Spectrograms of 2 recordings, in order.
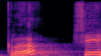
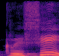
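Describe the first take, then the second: First: High, loud model of കൃഷി; teacher models കൃഷി for the class; drawn-out model word. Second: Said in the usual way. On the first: Shown as a demonstration. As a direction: stretch കൃഷി out for the children to repeat. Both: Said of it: "പറഞ്ഞേ".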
